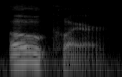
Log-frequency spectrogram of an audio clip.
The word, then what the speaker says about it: Eau Claire: to king texas wow claire's pronounced eau claire it means clear water french really okay eau claire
